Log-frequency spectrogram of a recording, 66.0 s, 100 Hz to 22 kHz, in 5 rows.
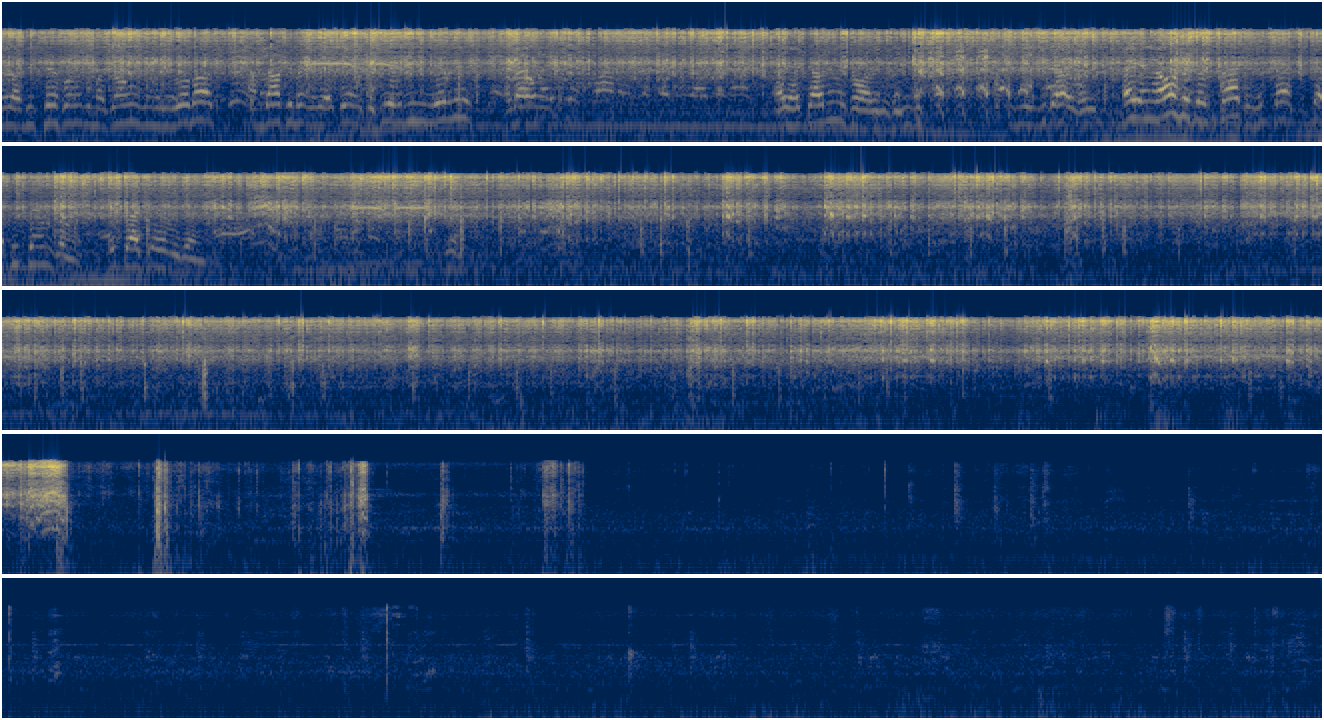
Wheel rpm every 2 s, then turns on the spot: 80, 80, 80, 70, 70, 90, 80, 80, 100, 80, 80, 80, 80, 90, 80, 80, 70, 80, 80, 100, 30, 0, 0, 0, 0, 0, 0, 0, 0, 0, 0, 0, 0.
none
